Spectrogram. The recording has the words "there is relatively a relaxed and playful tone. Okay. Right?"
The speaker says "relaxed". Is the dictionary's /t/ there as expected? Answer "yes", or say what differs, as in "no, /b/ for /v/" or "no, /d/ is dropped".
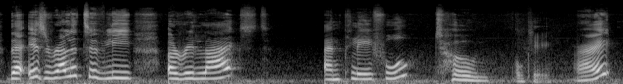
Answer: yes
